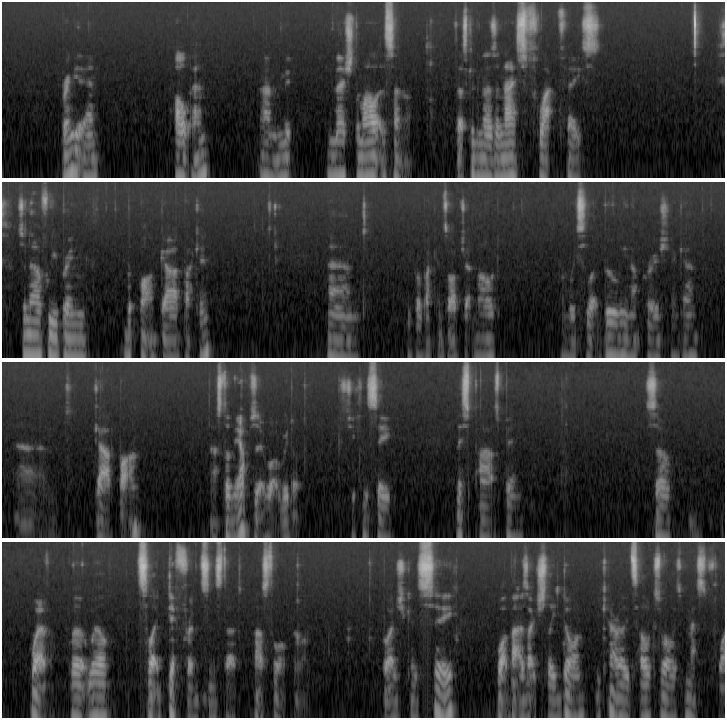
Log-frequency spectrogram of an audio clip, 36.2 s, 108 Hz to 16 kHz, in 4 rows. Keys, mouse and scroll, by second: 2.3 alt+m, 5.3 KP_1, 11.5 click, 12.3-14.1 middle drag, 14.1 Tab, 14.1 z, 17.9-21.4 drag, 25.1 KP_1, 28.0 click, 28.7-30.1 drag, 31.9-34.0 middle drag, 34.0 z, 34.4 z.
